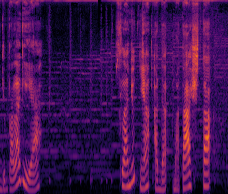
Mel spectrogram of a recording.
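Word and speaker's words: また明日: lagi ya selanjutnya ada mata Asta untuk pengucapannya ASI Tak Disini dibaca ashta Iya itu dihilangkan ya ya di mata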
